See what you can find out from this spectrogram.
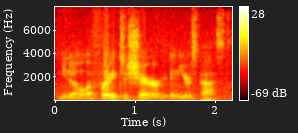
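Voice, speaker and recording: A middle-aged American man talking reflectively as an interview guest, halting and repeating words as he searches for the next one. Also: low-pitched, little pitch movement. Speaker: interview guest, horror story writer. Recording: muffled, distant mic with faint noise.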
